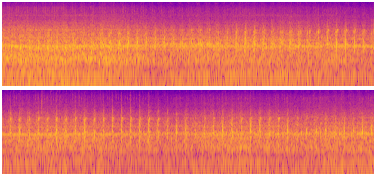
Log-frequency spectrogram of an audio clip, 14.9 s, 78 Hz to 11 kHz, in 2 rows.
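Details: Jaguar XJ8 petrol V8 idling with a loud, steady, almost diesel-like knock throughout; rod knock suspected, not confirmed.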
